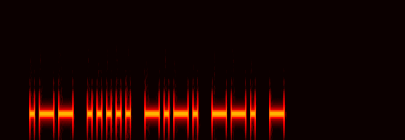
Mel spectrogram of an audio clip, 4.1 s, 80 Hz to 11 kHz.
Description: Morse code, heard as a keyed tone, about 25 wpm, 700 Hz. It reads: W5CGT
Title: USA Call Signs - 5 Characters - 4x Character Spacing - 25wpm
